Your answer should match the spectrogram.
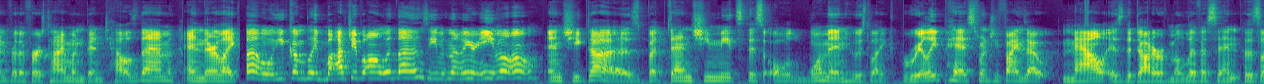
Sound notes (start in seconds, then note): none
